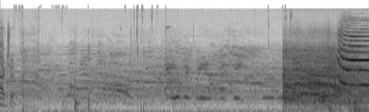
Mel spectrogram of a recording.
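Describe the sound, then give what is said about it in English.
Murmuring crowd noise at a wrestling arena gives way to a loud, sustained air horn blast, brought in by a spectator, that kicks in near the end and keeps blaring over the crowd. “Someone's brought a fucking air horn in.”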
